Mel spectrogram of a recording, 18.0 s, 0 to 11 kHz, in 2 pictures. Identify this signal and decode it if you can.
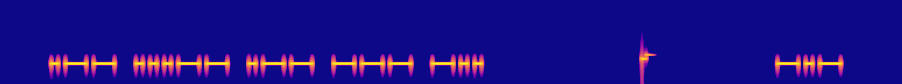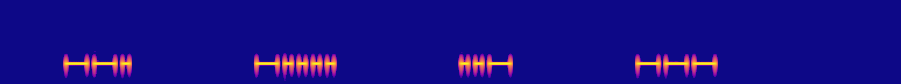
Morse code, heard as a keyed tone, about 17 wpm, spaced as for 9 wpm, 700 Hz. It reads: W3WOD KG6UO
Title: USA Call Signs - 5 Characters - 6x Character Spacing - 17wpm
